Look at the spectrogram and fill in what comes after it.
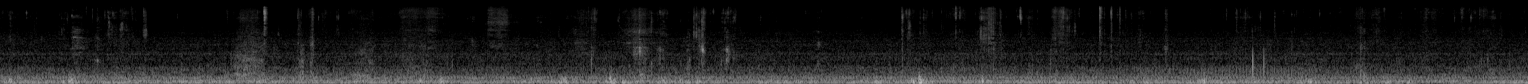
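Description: Close-up chewing and mouth sounds, with many short wet clicks, over the steady low hum of an idling car.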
